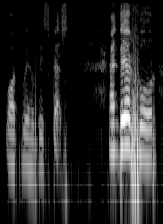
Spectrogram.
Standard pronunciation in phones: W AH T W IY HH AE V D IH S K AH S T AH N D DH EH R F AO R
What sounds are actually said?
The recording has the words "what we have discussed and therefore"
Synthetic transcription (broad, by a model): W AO T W IY HH AE V D IH S K AH S T AH N D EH R F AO R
